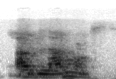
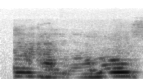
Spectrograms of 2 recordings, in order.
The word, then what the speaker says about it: hablamos: Nosotros hablamos. Okay. Vosotros habláis. Okay. And ustedes, ellos, ellas hablan. Hablan. Okay. So how do we say we speak Spanish in class? Hablamos. Hablamos. Remember H is silent.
